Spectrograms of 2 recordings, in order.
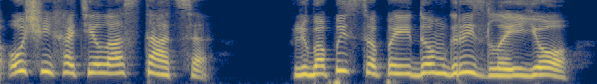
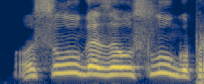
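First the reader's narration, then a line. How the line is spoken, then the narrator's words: Muttered. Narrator (Russian): пробормотал Милов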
